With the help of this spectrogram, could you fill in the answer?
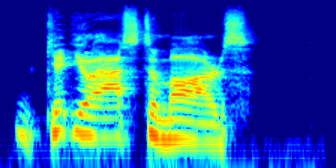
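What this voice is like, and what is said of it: Bad Arnold Schwarzenegger impression. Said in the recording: “That was a really bad Arnold Schwarzenegger impression.”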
